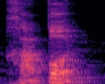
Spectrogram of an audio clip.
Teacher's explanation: Nosotros ponemos énfasis en el pon, de Japón. Esa es la sílaba tónica.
